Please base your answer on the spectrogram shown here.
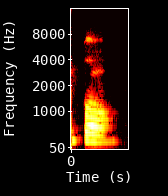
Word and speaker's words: bow: They usually bow. Yeah, and the pronunciation is pronounce it like this. Oops. Same pronunciation. Bow. Yes. Bow now, how?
